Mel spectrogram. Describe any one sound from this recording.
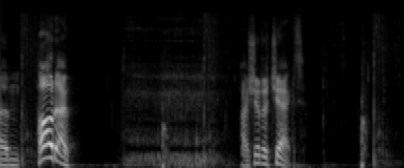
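A zombie groans low and hoarsely.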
